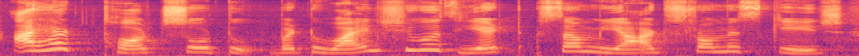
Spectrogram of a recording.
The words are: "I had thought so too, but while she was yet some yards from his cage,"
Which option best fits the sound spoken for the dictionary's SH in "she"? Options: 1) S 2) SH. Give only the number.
2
